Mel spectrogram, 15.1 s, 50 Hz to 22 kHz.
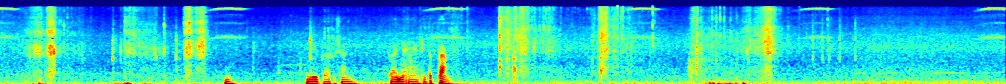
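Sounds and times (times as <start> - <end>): footsteps on dry leaves: 0.0 - 3.7, 6.6 - 12.5.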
